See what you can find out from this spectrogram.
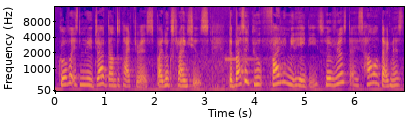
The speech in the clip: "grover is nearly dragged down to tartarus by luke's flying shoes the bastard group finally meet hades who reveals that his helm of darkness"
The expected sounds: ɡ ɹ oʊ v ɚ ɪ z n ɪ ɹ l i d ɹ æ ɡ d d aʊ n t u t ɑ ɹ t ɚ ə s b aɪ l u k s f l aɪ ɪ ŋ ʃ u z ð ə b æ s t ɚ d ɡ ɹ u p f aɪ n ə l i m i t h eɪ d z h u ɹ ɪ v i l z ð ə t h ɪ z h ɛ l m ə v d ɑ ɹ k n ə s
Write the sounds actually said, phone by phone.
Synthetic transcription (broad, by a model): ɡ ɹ oʊ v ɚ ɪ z n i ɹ l i d ɹ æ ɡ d d aʊ n t u t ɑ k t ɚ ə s b aɪ l u k s f l aɪ ɪ ŋ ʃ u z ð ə b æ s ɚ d ɡ ɹ u p f aɪ n ə l i m i t h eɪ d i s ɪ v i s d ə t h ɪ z h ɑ m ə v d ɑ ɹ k n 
